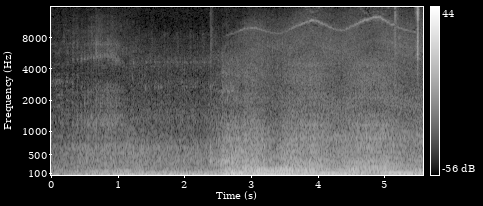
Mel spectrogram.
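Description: A Freightliner Argosy truck in American Truck Simulator starts up: a steady low rumble swells midway into a heavier, close engine idle, with a faint hiss and a thin high whine above.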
